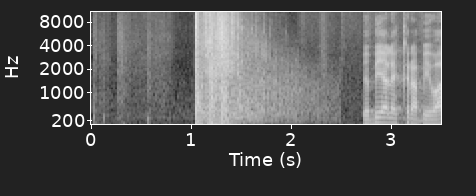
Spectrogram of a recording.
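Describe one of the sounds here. A gunshot cracks loudly and echoes away.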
